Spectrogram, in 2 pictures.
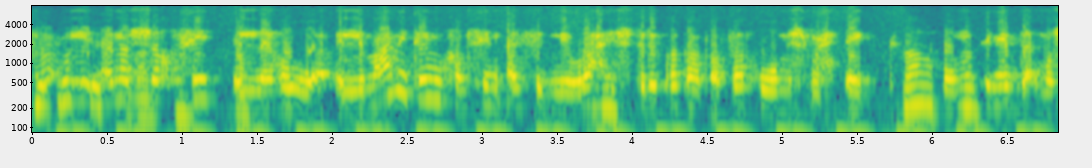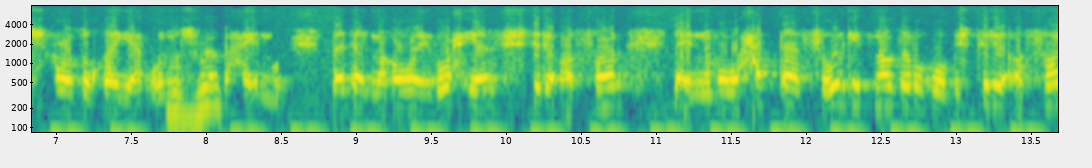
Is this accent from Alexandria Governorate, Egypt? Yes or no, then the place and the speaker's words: yes; Alexandria, Alexandria Governorate, Egypt; وحاجات بتحصل بالفعل عندنا في اسكندرية، مش اسكندرية بس، أيضا المحافظات الأخرى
